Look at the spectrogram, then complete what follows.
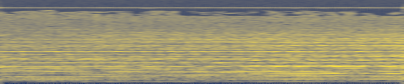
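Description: Slow, sad background music with sustained tones, string-like.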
